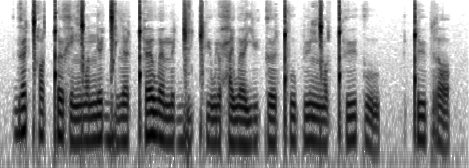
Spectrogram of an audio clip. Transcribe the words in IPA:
ɡ œ ǀʰ ɑ ǃ ɵ x e ŋ͡ǀ ɔ n ø ɡ͡ǀ i l œ ǃʰ œ w œ m ø ɡ͡ǀ y ǀʰ y w y ħ e w œ j y k ɵ ǃʰ u p ʉ ŋ͡ǀ ɔ ǃʰ ʉ k u | ǃ ʉ p r ɔ

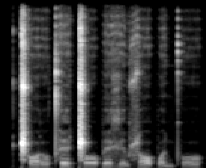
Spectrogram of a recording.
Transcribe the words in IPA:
ǁʰ ɒː˨ ɾ ɔ˨ t̪ʰ ɛ˦˨ ǁ ɔː˧ p ɛ˧ ɣ ɛ˨ w ɮ ɒː˦ p ɒː˨ ɲ pʰ ɔ˧

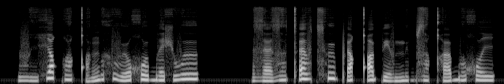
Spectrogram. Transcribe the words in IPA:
v i̤˩ x i˥ qʷ i̤˧˥ qʼ ə̤˩ ŋ ə̤˥ x v ʉ˩˧ χʷ ɨ˧ b e˧ ʃ v ɨ˥ | z ɛ˩ z ə̤˧ tʼ ɛ˥ v t͡sʰ ʉ˥ pʼ ɪ˧ qʼ ə˧˥ pʲ e˩ v mʲ ə̤˧ b z ə̤˧ qʰ ɨ˩˧ b ə̤˧˥ χʷ i˧

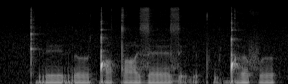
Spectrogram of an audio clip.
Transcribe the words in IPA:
kʰ r eː r əː ǃ e tˤ eː z ɛː z ḛ ɾʲ ɛ̰ pʰ ṵ ɡ͡ǃ ɜ f ə

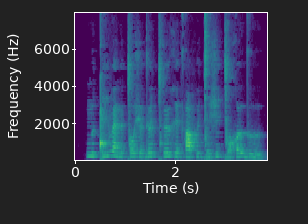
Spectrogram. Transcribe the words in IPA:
n̪ ɯ ǃ i v æ n̪ ø ǀ o ʃ ø d̪ ø l ǀʰ ø x e t̪ʰ ɑ f y ɡ͡ǀ e ʃ i ɡ͡ǀ o χ ɯ d̪ ɯ

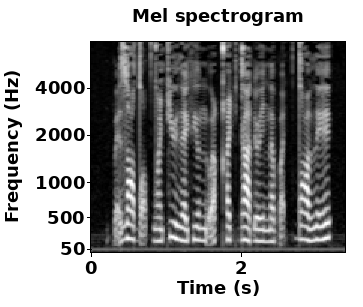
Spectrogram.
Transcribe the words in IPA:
p ɛ̰ z œ dˤ ɛ̰ tˤ dˤ ɐ̃ c y ð ɛ fʲ o n o̰ i̯ qʰ ɛ c ɡ a ɗ ø i̯ n ɐ p a̰ c dˤ o ð ɪ

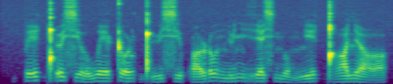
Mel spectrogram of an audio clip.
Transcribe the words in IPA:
p e˧˥˧ ǃʼ ø˥˧ sʲ o˧˩˧ w e˨˥ ʈ o˩˧˩ ɭ ǃʼ y˨˥ sʲ ɯ˩˧˩ p ɽ ɑ˨˥ ɭ ɽ o˥˧ n y˧˥˧ nʲ rʲ æ˦˥ sʲ m o˧˩˧ m lʲ e˧˥˧ ɡ͡ǃ ɑ˦˥ lʲ ɑ˧˩˧

